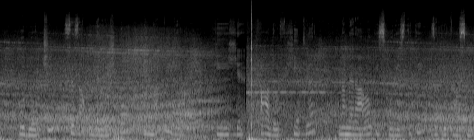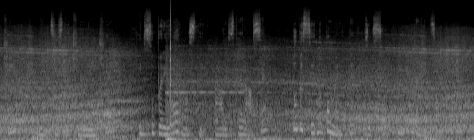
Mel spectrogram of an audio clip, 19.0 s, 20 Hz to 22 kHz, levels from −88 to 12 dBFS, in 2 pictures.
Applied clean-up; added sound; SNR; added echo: none; Fixed-wing aircraft, airplane; -3 dB; none.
